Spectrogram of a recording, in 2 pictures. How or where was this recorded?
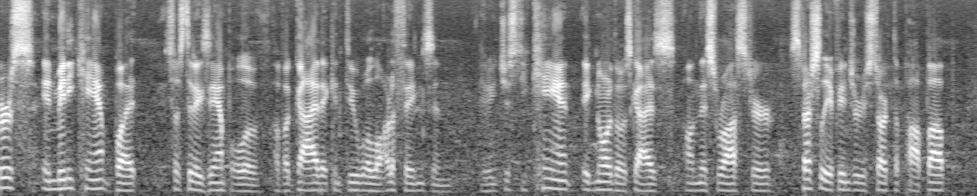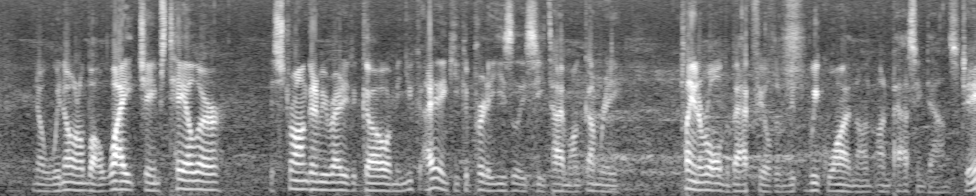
outdoors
